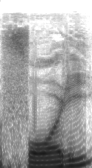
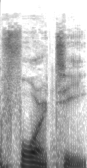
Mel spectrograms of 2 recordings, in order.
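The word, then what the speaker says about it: forty: É muito comum a letra T ter um som de R no inglês americano. Então o número 40 seria 40.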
